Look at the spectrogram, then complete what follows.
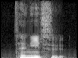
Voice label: "tenisu", Japanese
